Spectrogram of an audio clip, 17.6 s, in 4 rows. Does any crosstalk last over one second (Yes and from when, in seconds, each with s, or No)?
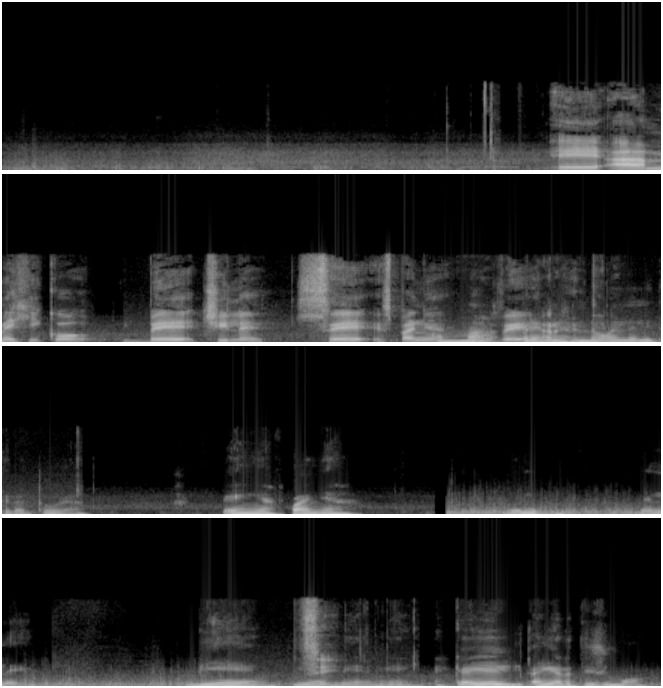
Yes, from 7.3 s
